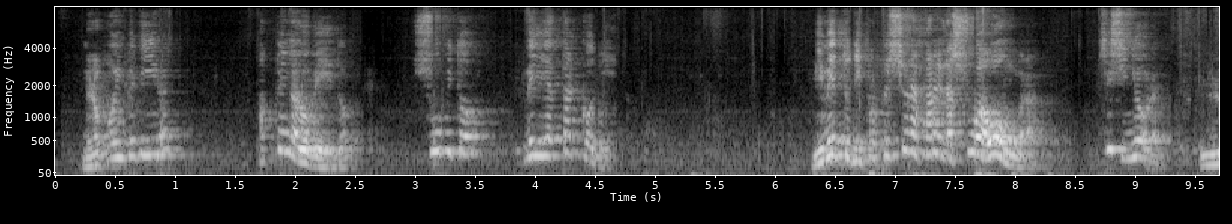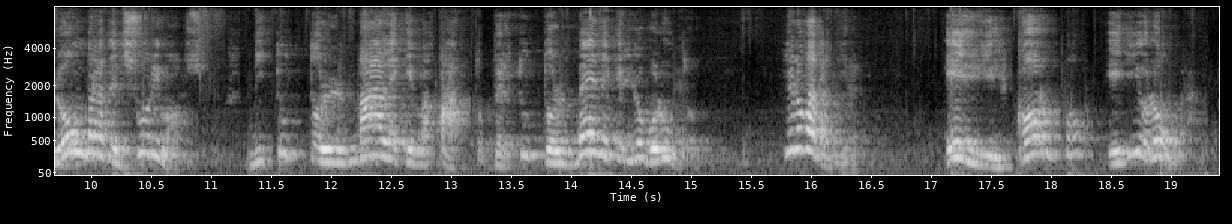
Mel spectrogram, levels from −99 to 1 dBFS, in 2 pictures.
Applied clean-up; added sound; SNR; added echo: neural separator model SepFormer DNS4.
